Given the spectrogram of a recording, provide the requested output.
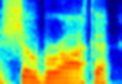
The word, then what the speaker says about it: Sho Baraka: uh further ado uh show baraka the author of he saw that it was good did i get that right you got it right my friend my name pronunciation and everything so we're already on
